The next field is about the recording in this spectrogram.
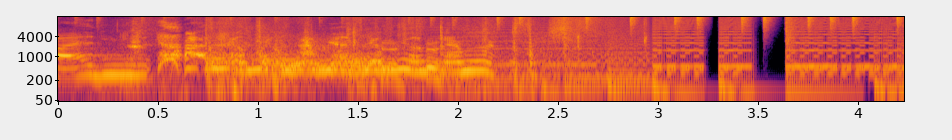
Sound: growling and eating sounds; electronic music

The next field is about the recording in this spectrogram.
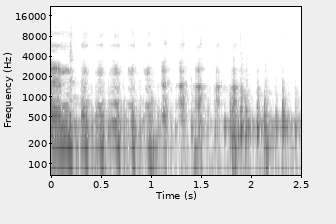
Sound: Chad laughs

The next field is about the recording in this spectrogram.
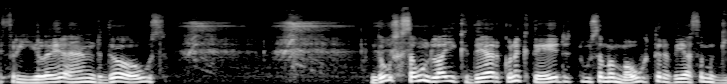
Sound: small electric motor noise

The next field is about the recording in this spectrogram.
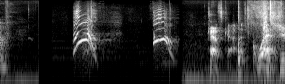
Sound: squeal

